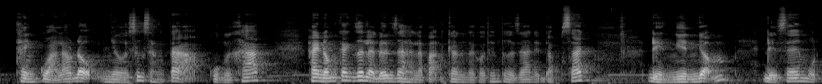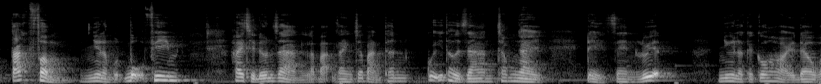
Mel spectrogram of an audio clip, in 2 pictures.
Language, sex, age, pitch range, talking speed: Vietnamese, male, 20-39, 115-155 Hz, 245 wpm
